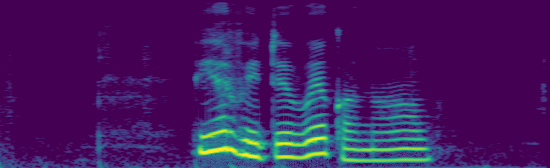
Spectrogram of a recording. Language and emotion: Russian, sad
